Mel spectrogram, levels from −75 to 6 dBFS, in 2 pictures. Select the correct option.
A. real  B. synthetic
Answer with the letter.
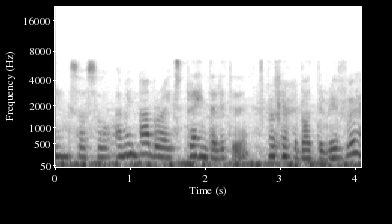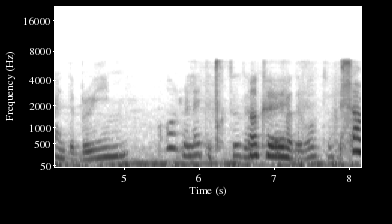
B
